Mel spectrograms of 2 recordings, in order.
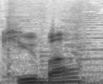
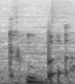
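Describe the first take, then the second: First: The first syllable sounds like 'cue'. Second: The first syllable sounds like 'coo'. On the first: This is how it is said in the States. "like with a Q-ish kind of thing" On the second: This is how people from Cuba say it. "and they say Cuba"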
